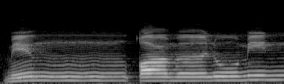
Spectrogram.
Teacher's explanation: nun mati bertemu nun idgham bi gunnah, dengungkan 2 harakat · Di sini ikhfa hakiki, disamarkan 2 harakat dengan tebal.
